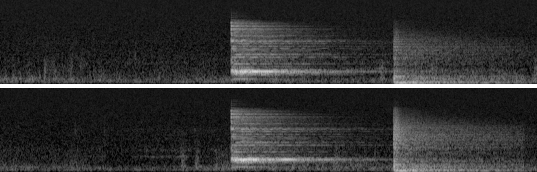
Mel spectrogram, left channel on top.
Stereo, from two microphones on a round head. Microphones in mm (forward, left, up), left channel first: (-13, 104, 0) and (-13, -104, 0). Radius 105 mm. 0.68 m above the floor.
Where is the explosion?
50° right (ahead or behind), 0.7 m.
